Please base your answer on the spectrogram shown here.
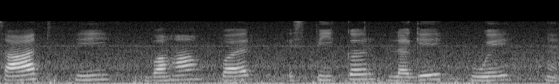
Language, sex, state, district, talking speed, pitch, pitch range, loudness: Hindi, female, Madhya Pradesh, Katni, 85 wpm, 205 Hz, 185-225 Hz, -20 LUFS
